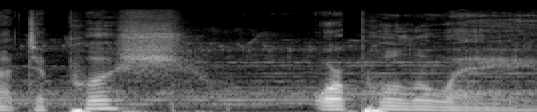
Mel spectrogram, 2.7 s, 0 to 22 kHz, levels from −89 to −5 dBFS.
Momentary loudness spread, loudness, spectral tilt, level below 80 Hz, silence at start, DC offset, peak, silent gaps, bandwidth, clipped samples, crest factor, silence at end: 20 LU; -25 LUFS; -6 dB/octave; -28 dBFS; 0 s; under 0.1%; -6 dBFS; none; 14.5 kHz; under 0.1%; 18 dB; 0 s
